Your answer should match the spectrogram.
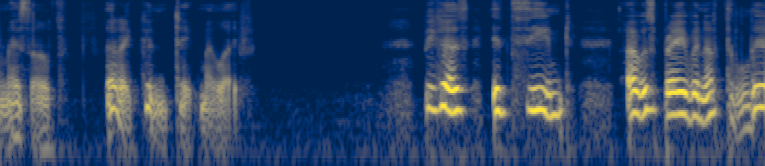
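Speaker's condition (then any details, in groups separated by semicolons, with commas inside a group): Cerebral palsy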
